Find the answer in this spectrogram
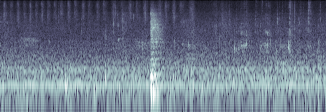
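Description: Soft chewing and small mouth clicks from someone eating a whole marshmallow Peep, with one sharp thump about three seconds in, over a steady low hum.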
